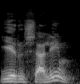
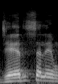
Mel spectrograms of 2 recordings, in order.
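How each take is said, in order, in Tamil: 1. இந்த வார்த்தை 'y' ஒலியில் தொடங்குகிறது. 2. இந்த வார்த்தை 'j' ஒலியில் தொடங்குகிறது. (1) "எருசலேம் என்ற ஒரு வார்த்தை தான் அங்க பயன்படுத்தப்படணும்" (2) "அது ஜெருசலேம் கிடையாது"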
